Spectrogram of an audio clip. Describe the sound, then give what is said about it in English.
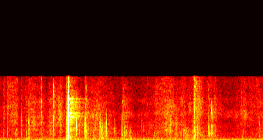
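Quiet rustling and crinkling of two sheets of paper being handled as they are submitted at a hearing, with one sharper crackle early on followed by softer shuffling, with no one speaking. “I'll submit two sheets of paper.”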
